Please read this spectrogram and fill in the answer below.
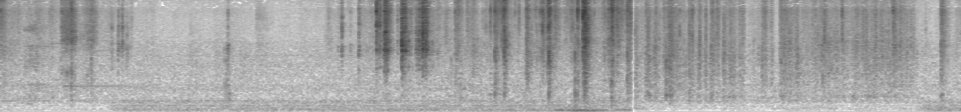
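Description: Scissors snipping several times in quick clusters about halfway through, cutting away a plant's nursery wrapping, with small clicks and rustles of handling and a soft low thump near the loudest snips.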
